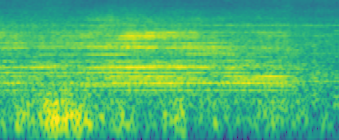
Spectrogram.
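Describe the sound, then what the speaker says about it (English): A train rumbles past nearby with a loud, steady roar and a faint horn tone drifting above, no voices. "that's a train for sure."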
